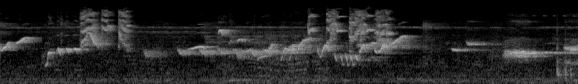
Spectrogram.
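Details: White-rumped shama in a breeding cage at dawn: clear whistled notes and short slurs, broken by harsh crackling bursts, then a steady high whistle near the end.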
